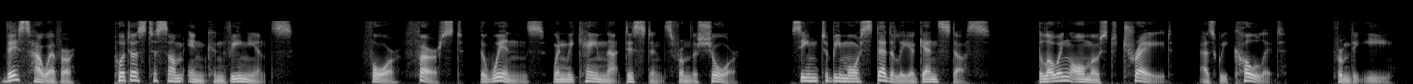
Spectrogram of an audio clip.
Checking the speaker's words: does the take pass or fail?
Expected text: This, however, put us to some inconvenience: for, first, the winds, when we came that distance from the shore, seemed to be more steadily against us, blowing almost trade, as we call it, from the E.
fail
